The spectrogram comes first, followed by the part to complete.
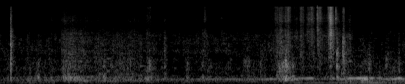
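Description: A bird cooing, a low wavering call that repeats, mostly in the second half. Over it come a few sharp clicks and taps from a steel mesh grille being pressed into a plastic car bumper, with the loudest a little after three seconds in.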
